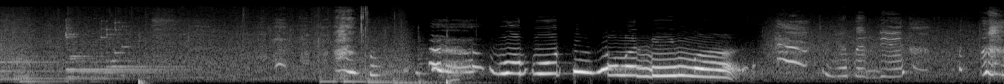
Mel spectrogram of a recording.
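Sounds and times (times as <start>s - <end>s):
woman crying in high wails: 2.8s - 7.4s.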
